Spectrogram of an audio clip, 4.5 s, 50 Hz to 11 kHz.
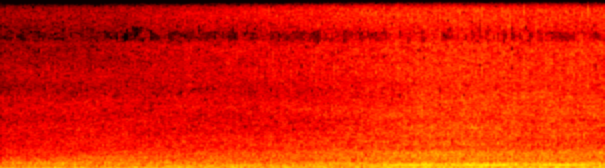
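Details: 2006 Dodge Grand Caravan 3.3L V6 after water pump replacement (leaking pump, failed bearing caused belt squeal and overheating), warm, temperature steady, cooling fans come on; even idle, no knocks or ticks, soft fan hum joins; normal idle.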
